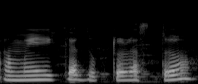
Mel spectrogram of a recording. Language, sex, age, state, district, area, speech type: Assamese, female, 30-45, Assam, Tinsukia, urban, spontaneous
